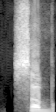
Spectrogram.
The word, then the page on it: sub: American English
